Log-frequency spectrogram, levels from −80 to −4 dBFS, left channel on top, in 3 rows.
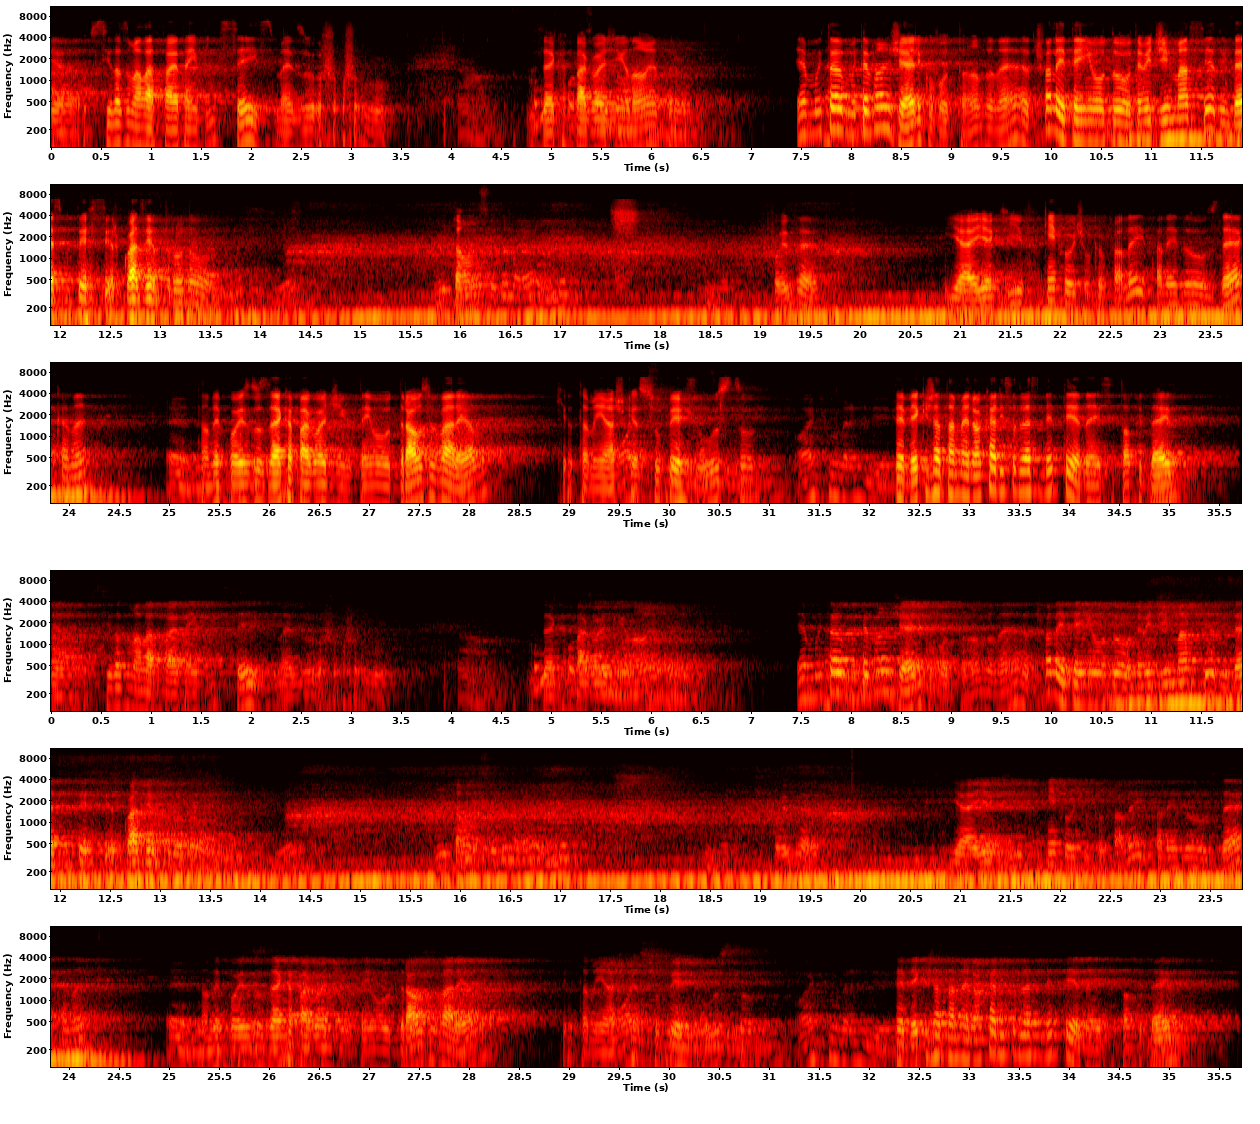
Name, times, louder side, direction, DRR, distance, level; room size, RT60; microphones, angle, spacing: voice 1, 0.0-3.4 3.7-4.1 4.9-6.4 7.5-13.6 15.8-16.3 17.5-17.8 19.1-19.6 20.9-24.2 25.3-28.2 28.9-29.7 30.0-30.9 32.3-35.1, left 6 dB, 90° left, 9 dB, 0.3 m, -38 dB
voice 2, 4.1-4.5 4.8-6.9 7.5-8.2 9.8-11.0 13.2-14.7 15.7-17.3 18.3-18.8 19.2-19.7 25.0-26.2 29.4-32.4 34.7-35.1, left 1 dB, 25° left, 3 dB, 0.5 m, -51 dB
sound 1, 10.6-24.8, right 2 dB, 85° right, 0.7 m, -42 dB
sound 2, 14.2-20.0, equal, 65° right, 1.3 m, -51 dB
10.5 x 9.0 x 2.5 m, 2.4 s
head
